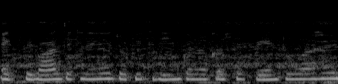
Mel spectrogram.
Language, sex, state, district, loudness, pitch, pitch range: Hindi, female, Bihar, Sitamarhi, -36 LUFS, 240 Hz, 235-250 Hz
